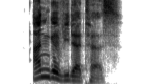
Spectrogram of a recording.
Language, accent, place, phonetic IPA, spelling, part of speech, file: German, Germany, Berlin, [ˈanɡəˌviːdɐtəs], angewidertes, adjective, De-angewidertes.ogg
- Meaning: strong/mixed nominative/accusative neuter singular of angewidert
